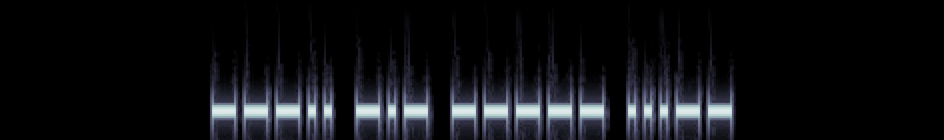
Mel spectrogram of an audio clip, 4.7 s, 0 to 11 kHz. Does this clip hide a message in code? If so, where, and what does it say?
Yes: Morse code from 1.1 to 3.7 s, heard as a keyed tone, about 28 wpm, 700 Hz. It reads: 8K03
